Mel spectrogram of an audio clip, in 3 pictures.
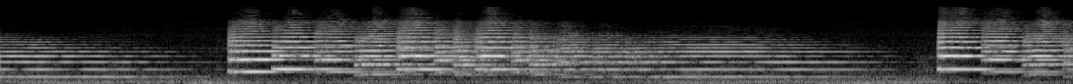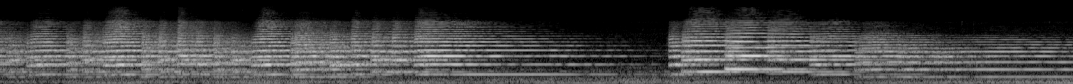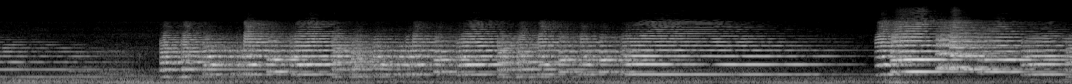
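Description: Solo trumpet playing slow phrases, four of them, each starting loud with a run of notes and fading through long held notes.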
